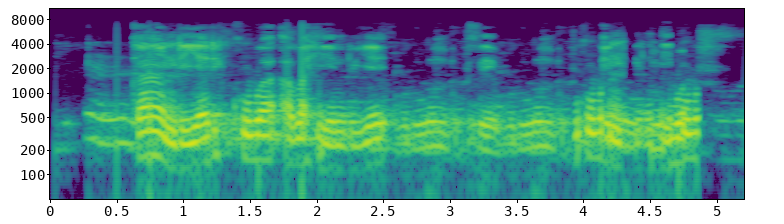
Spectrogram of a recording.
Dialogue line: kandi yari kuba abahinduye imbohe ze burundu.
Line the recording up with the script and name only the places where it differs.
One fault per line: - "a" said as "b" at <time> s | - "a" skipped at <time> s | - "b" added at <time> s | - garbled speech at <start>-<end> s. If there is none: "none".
- "imbohe" said as "burundu" at 2.6 s
- garbled speech at 3.9-4.9 s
